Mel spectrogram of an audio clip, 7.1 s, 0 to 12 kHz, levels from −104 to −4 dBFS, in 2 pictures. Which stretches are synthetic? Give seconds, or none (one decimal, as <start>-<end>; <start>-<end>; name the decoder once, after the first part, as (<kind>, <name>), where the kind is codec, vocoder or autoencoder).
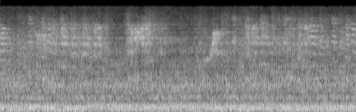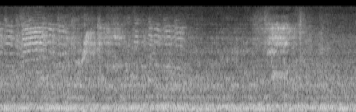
0.5-3.1 (codec, HILCodec); 4.2-4.8; 5.5-6.6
